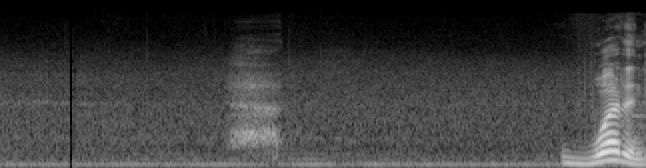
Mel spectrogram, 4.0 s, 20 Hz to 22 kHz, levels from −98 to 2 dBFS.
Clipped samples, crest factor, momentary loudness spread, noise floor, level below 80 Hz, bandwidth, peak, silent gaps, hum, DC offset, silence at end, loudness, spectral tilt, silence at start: under 0.1%; 24 dB; 31 LU; -48 dBFS; -68 dBFS; 13 kHz; -2 dBFS; none; none; under 0.1%; 0 s; -21 LUFS; -6 dB/octave; 1.45 s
